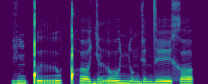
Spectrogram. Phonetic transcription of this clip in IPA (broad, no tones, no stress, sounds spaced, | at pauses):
ɣ ĩ ǃ ɯ r u ǃʰ ʌː ɟ ẽ r oː ɲ o ŋ ɡ e n d eː x ʌ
